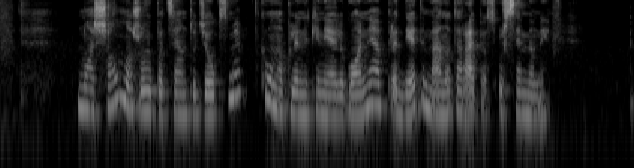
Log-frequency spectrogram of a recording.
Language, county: Lithuanian, Marijampolė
